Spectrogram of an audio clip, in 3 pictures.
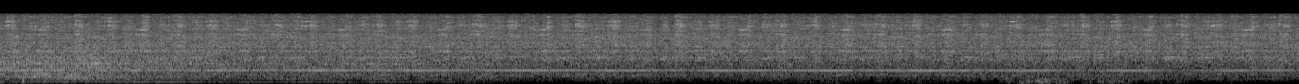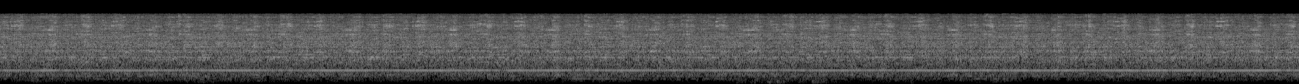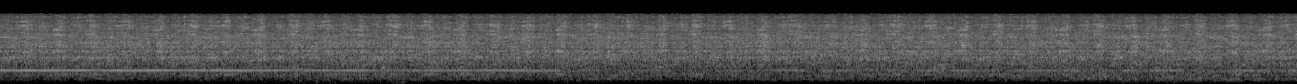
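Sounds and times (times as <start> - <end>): fan and burner hiss: 0.0 - 38.9.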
